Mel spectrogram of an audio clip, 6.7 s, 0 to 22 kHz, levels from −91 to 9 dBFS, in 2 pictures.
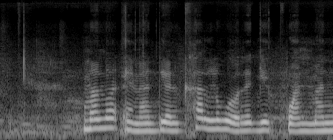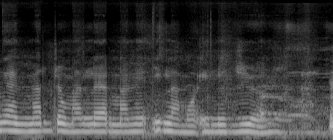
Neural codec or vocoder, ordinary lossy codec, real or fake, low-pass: codec, 44.1 kHz, 2.6 kbps, SNAC; none; fake; none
